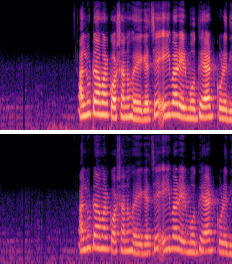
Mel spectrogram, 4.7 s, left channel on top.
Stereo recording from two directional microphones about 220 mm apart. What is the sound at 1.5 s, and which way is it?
A woman's voice, 30° left (ahead or behind).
